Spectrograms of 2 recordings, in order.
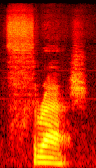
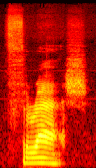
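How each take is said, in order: First: It begins with a breathy th sound. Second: The same.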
